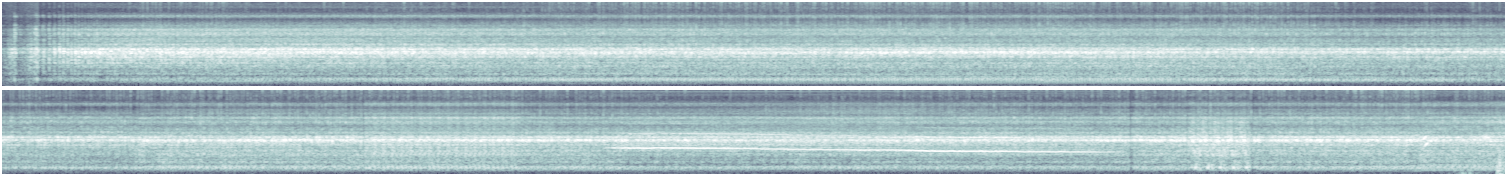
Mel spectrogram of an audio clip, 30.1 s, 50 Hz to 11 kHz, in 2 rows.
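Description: Simulated P-51 Mustang piston-engine idle played through the model's Mr. RC Sound V4.1 speakers, steady while the propeller turns slowly on the ground. A thin falling whistle is heard about two-thirds of the way through, and the sound picks up in the last moments.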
